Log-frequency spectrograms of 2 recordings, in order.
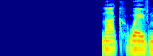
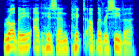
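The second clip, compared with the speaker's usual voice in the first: plain reading voice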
